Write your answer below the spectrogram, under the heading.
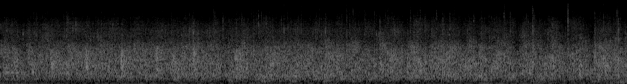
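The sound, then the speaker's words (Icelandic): Audience applause greeting the leader of a Reykjavík big band at a concert: dense, steady clapping from many hands that holds at an even level throughout, with no voices over it. “En ég ætla að kynna fyrir ykkur þá til leiks stjórnandasveitarinnar Sæbjörn Jónsson og ég gefa honum gott klapp.”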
